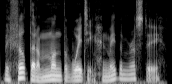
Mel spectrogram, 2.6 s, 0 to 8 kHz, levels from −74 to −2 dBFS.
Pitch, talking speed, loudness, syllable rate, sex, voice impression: 105 Hz, 255 wpm, -17 LUFS, 5.8 syllables/s, male, masculine, adult-like, slightly thick, slightly fluent, cool, intellectual, slightly calm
